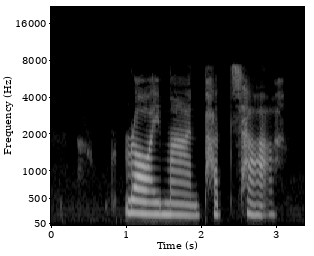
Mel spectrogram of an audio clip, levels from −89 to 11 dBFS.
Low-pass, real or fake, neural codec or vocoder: 7.2 kHz; real; none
